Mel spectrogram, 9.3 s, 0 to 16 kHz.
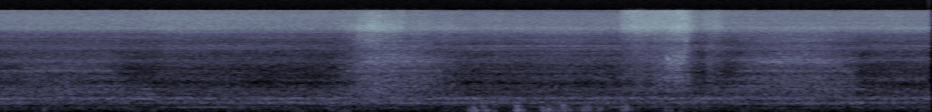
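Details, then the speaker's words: Philips Respironics Pico nasal CPAP mask tested at 12 cm water pressure: steady airflow hiss with soft rises as the wearer breathes; normal CPAP therapy airflow through nasal mask. "I'm going to be testing this at 12 centimeters of water pressure."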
